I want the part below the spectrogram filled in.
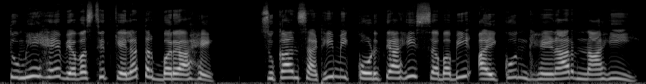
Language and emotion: Marathi, angry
